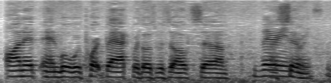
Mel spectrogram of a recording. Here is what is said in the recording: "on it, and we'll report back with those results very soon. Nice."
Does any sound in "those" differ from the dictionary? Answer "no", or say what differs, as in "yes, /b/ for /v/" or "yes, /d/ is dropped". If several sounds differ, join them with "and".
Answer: no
